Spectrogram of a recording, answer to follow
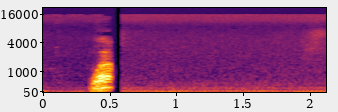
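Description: Near silence, broken only about half a second in by a brief snatch of a voice that is cut off abruptly at an edit.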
